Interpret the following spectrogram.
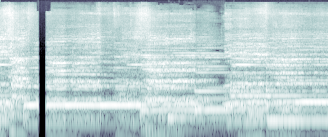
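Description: A choir singing a hymn in long, held notes that move in steps from one chord to the next. The sound cuts out completely for a split second just under a second in.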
